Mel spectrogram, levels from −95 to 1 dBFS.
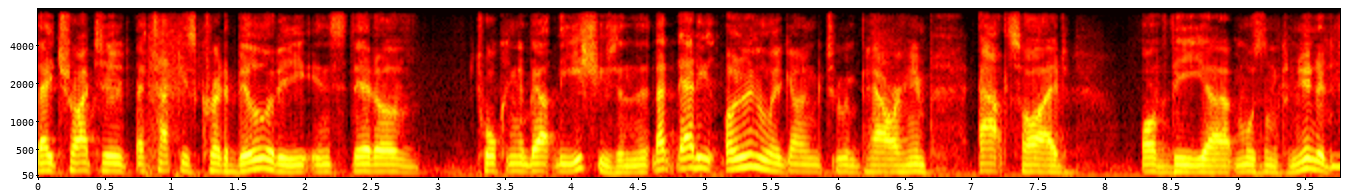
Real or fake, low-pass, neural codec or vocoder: fake; 7.2 kHz; codec, 16 kHz, 8 kbps, FreqCodec, smaller model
